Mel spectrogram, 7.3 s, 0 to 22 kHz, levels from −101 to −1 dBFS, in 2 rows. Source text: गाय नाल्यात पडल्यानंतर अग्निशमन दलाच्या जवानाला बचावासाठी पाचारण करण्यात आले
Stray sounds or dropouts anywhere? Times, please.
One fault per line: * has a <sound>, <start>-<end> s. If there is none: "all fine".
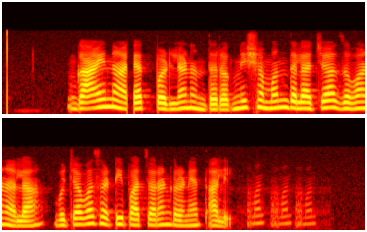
* has a dropout, 1.2-1.3 s
* has a laugh, 6.1-6.8 s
